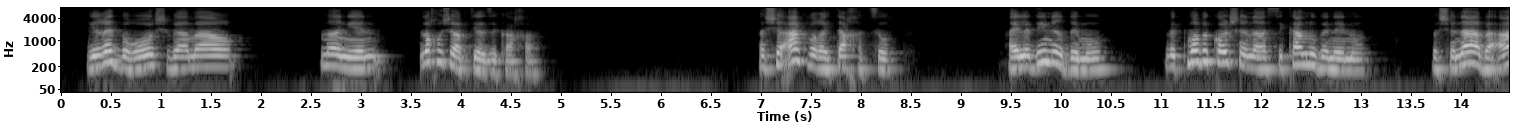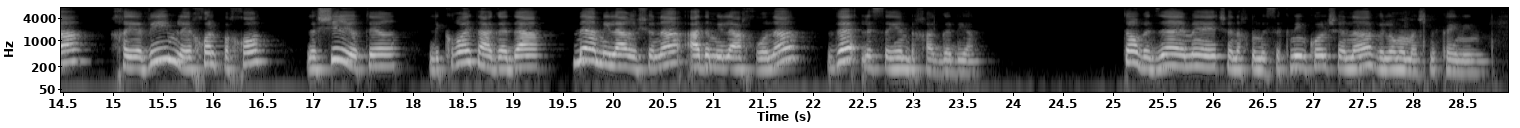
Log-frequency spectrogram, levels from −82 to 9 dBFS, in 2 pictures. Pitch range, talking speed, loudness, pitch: 165-215 Hz, 100 wpm, -23 LUFS, 190 Hz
